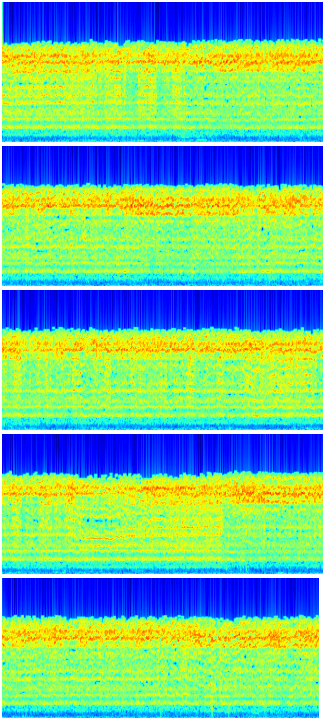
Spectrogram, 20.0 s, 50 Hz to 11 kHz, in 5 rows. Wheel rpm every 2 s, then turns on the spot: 160, 170, 160, 170, 170, 160, 160, 160, 160, 160.
none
